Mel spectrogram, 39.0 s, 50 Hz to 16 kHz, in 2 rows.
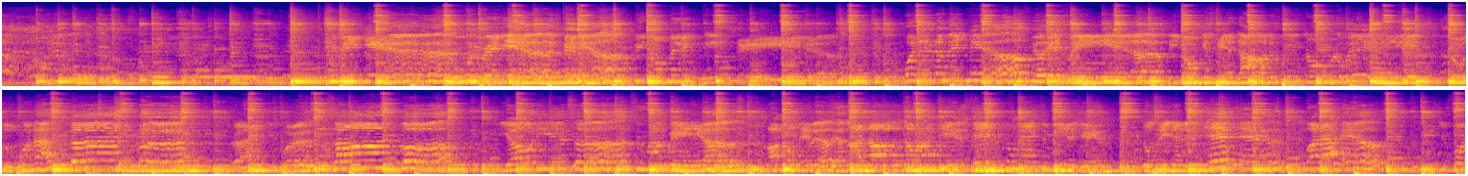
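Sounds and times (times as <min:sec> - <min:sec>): strummed resonator guitar: 0:00.0 - 0:39.0
man singing: 0:02.5 - 0:39.0.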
